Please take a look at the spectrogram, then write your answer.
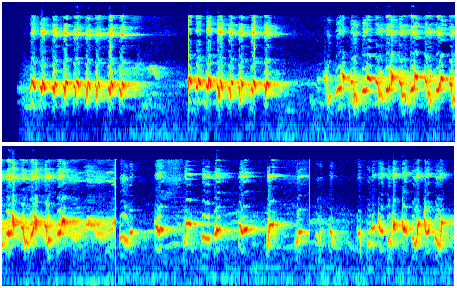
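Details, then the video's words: Yellow-vented bulbul lure call used to provoke other birds: rapid chattering bursts of short notes, then a longer jumbled warbling run and choppy note clusters, with clean pauses between phrases. "TRUCUKAN BAHAN ATAU Ombyokan, Paut BISU Seketika BUNYI NGAMUK Mendengar SUARA INI"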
